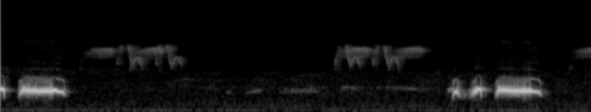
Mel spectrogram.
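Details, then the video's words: Spotted dove decoy on a tree calling to lure other doves: a long low coo, a quiet gap with faint high chirps, then two short hoots and another sustained coo. "Chim Cu Mồi Cây Thúc Gù Và Gáy Gọi/ Cu gáy kích bổi nhanh nổi gù"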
